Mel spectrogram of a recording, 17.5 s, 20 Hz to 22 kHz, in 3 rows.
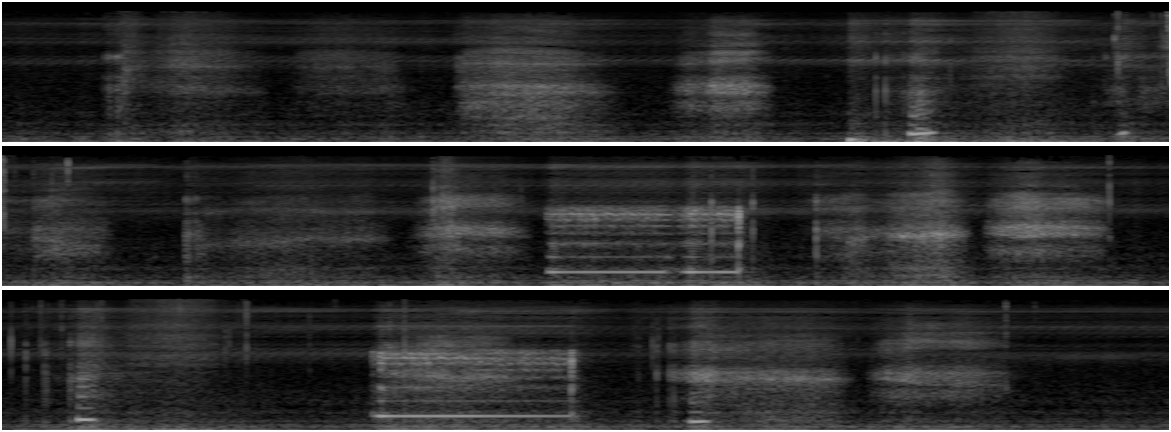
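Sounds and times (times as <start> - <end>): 
heavy breathing: 0.5 - 3.9, 4.5 - 8.5, 9.9 - 12.9, 15.0 - 16.7
phone ringback tone: 8.6 - 9.6, 13.5 - 14.6.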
